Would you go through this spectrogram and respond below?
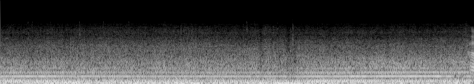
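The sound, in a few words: Ferrari 348 engine accelerating while driving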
